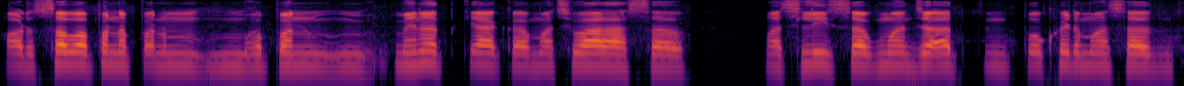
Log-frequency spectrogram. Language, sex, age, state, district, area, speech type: Maithili, male, 18-30, Bihar, Darbhanga, urban, spontaneous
